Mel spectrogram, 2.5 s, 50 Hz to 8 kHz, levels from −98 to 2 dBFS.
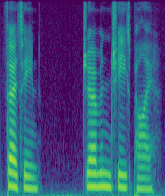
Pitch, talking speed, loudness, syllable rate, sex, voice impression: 180 Hz, 75 wpm, -18 LUFS, 4.2 syllables/s, female, feminine, adult-like, slightly soft, fluent, slightly intellectual, calm, slightly friendly, slightly sweet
